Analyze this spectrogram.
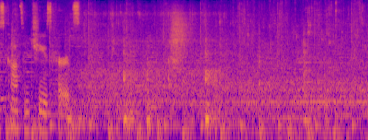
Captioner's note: mill grinding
